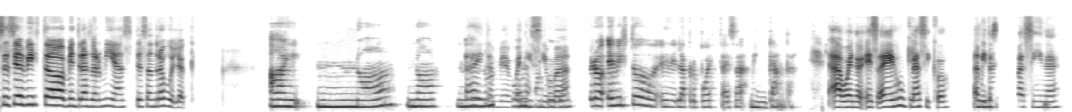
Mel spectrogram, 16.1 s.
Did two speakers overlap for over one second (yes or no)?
yes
